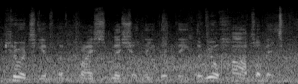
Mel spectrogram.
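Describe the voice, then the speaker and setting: A man with an English accent speaks at a very fast pace in a high pitch, with ordinary pitch variation. Noticeable background noise runs behind him. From England, Coventry. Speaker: Salvation Army minister. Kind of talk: casual interview.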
